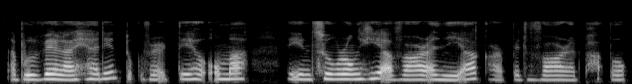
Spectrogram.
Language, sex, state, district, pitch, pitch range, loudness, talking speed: Mizo, female, Mizoram, Aizawl, 230 Hz, 215-245 Hz, -17 LUFS, 200 wpm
